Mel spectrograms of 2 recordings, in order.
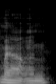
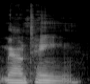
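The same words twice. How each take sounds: First: The middle T sound is left out. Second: The middle T sound is clearly said. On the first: This is the speaker's own dialect. The speaker calls it wrong. "I missed the T entirely" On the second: This is the standard way. The speaker calls it right. "supposed to be pronounced like mountain"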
